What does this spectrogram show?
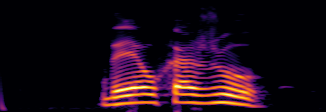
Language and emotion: Russian, angry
